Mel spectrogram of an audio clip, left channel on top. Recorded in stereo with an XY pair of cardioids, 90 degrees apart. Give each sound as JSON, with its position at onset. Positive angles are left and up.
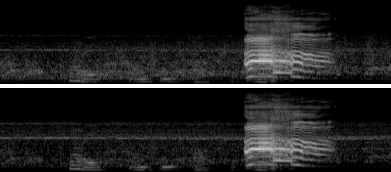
{"t": 0.7, "sound": "a man speaking", "azimuth_deg": 5, "distance_m": 1.3}
{"t": 2.4, "sound": "a scream", "azimuth_deg": -5, "distance_m": 0.5}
